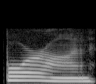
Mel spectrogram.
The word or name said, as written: boron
